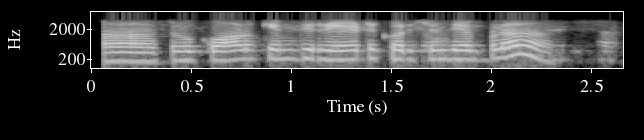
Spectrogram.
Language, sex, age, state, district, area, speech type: Odia, female, 60+, Odisha, Gajapati, rural, conversation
